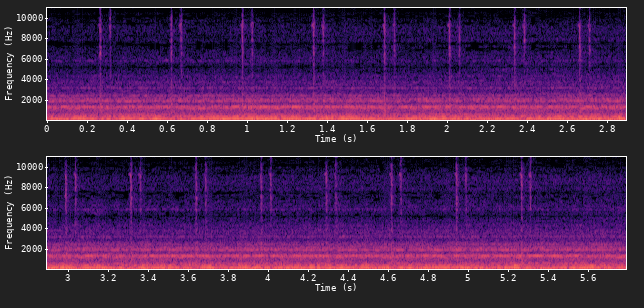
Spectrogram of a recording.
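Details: H Calory diesel heater at startup, powered from a portable power station. Steady fan whir with a light fuel-pump tick about three times a second, even and smooth; normal warm-up.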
